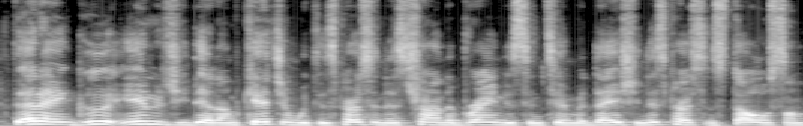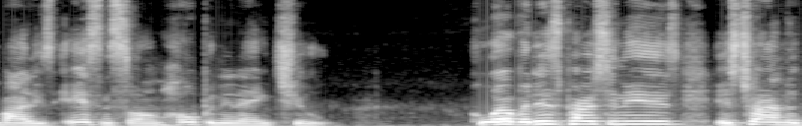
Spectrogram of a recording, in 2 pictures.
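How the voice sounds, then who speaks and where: A woman with a mid-range voice gives a casual spiritual tarot reading. She is loose, rambling and blunt, using slang and cursing, earnest and urgent, and often repeats herself and restarts.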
